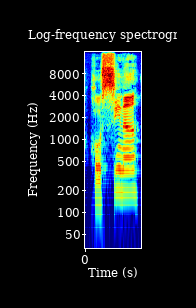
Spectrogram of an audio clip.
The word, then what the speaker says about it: Rocinha: Yeah, because I mean, you look at it, it looks like Rocinha Favela, but I looked in the pronunciation in Portuguese, and it's Rocinha Favela.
